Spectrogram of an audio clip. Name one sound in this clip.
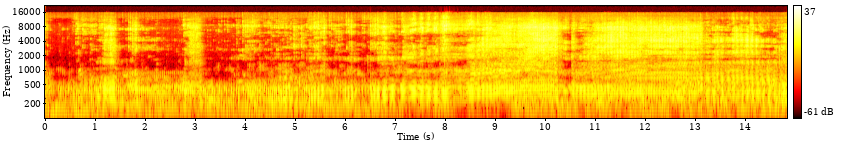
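Several dirt bike engines idle and rev loudly close by.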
